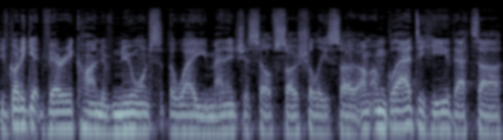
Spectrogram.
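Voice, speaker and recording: A man speaks at a fairly quick pace in an Australian accent. His pitch is fairly low and his intonation monotone and flat. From Sydney, Australia. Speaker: comedy cricket podcaster and author. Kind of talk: casual interview.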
